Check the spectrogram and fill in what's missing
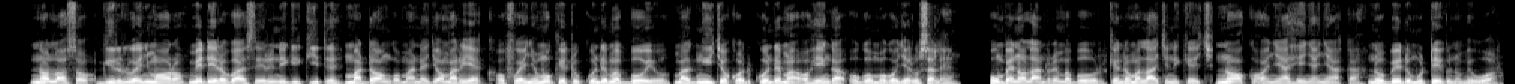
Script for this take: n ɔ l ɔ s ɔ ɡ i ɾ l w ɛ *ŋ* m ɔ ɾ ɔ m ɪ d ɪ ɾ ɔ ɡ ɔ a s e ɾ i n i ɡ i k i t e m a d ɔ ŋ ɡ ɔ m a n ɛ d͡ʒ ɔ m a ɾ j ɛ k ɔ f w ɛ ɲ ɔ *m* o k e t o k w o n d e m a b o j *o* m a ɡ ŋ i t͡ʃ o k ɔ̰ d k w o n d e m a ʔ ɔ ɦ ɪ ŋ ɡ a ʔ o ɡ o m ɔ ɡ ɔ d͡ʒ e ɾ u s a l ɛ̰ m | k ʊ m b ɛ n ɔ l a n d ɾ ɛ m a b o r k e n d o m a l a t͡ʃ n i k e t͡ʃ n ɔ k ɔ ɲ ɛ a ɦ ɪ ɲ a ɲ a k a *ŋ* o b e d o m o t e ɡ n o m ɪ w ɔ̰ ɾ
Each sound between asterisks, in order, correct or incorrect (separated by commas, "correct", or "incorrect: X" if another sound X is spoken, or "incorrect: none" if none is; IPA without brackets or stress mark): incorrect: ɲ, correct, correct, incorrect: n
